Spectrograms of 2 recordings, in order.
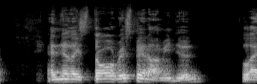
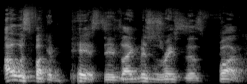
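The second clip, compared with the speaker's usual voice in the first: usual speaking voice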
